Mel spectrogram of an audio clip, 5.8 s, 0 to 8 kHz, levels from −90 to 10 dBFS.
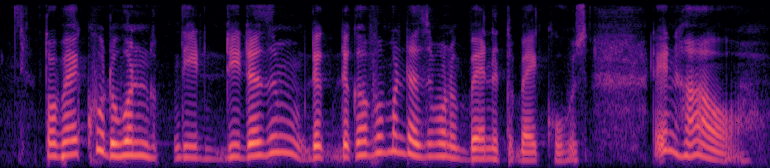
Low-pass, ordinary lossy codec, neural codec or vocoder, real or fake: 7.2 kHz; none; vocoder, 22.05 kHz, 80 mel bands, WaveNeXt; fake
